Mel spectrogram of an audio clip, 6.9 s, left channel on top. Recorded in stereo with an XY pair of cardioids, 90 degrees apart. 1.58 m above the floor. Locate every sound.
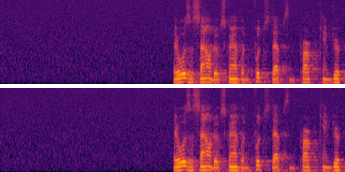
3.5 s a man speaking: straight ahead, 1.7 m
